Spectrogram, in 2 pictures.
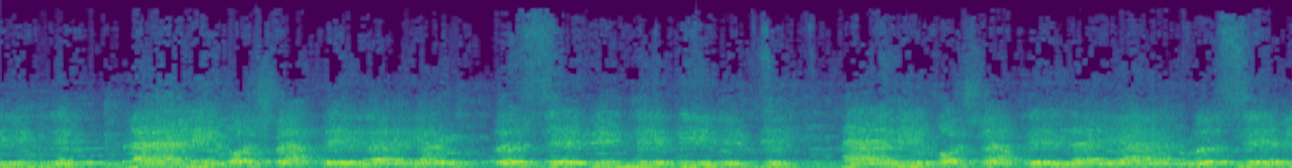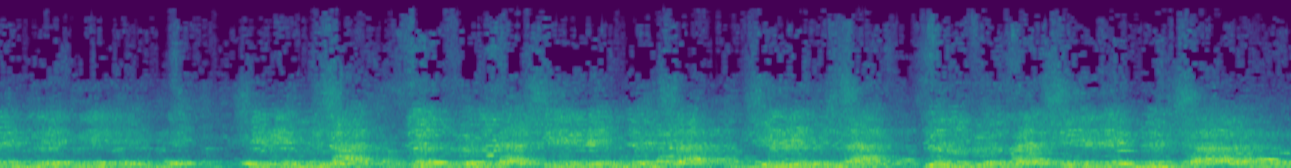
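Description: Children's choir singing together, with a brief break about halfway through.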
